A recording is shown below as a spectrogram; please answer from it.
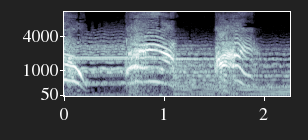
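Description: A cat meowing three times, the middle meow the longest and loudest, over steady background music.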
